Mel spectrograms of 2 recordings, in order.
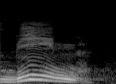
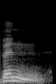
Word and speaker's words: been: B as in boy, E-E-N as in Nancy. And I shot back, oh, that's bean. And that's the way the Canadians say it. That's the way the British say it. That's the way the South Africans say it. And Uncle Chet turned to me and said, I'm sorry. In the United States, that bin, as in B-I-N, I've been there.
